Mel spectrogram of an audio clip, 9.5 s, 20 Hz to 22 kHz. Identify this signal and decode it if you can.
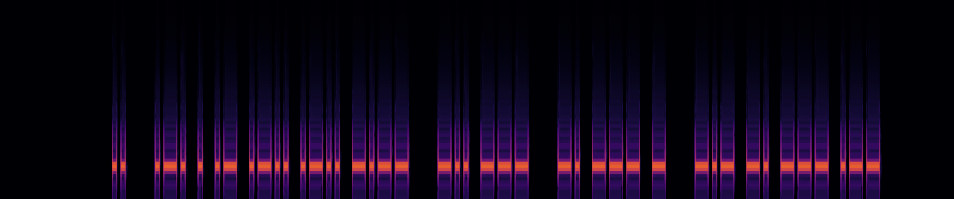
Morse code, heard as a keyed tone, about 28 wpm, 700 Hz. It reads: I REALLY DO NOT KNOW
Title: Sets of 5 Words Encore 28wpm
